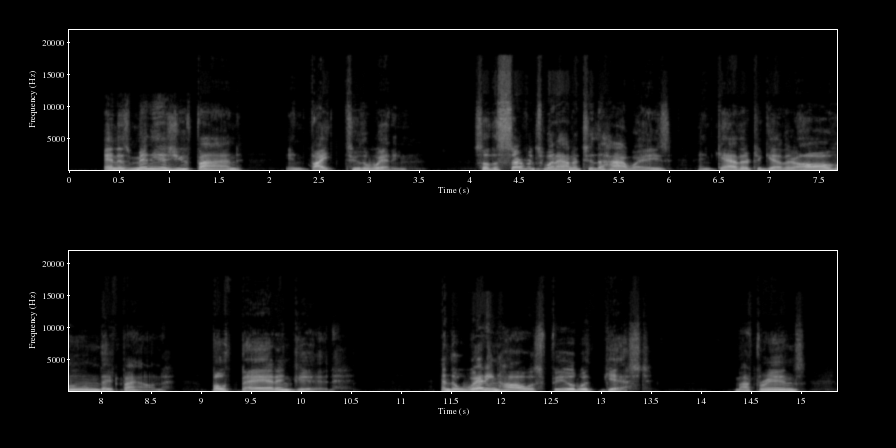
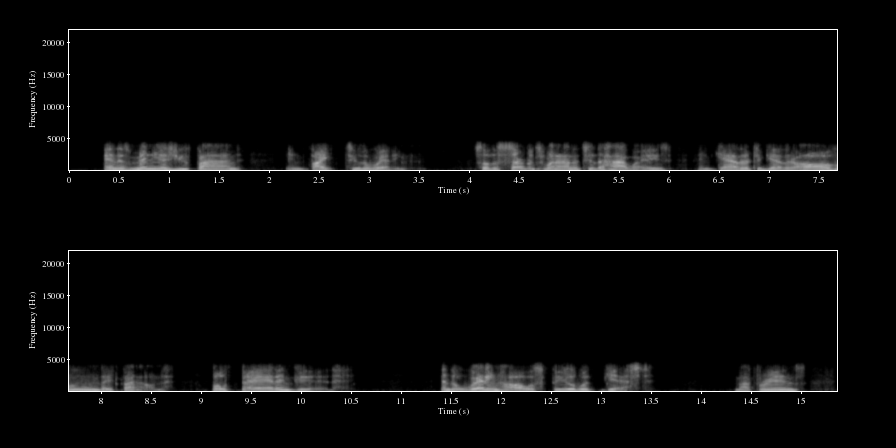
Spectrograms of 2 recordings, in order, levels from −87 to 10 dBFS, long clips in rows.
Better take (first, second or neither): first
